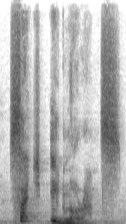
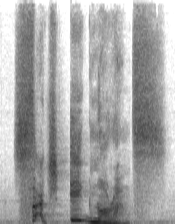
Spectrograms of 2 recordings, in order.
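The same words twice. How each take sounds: First: Said in the usual way. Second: "Such ignorance" said slowly, leaning hard on "ignorance"; slow emphatic repeat. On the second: Real, not acted. Host repeating it to listeners, slow and emphatic. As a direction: drag out "ignorance" in disbelief.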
